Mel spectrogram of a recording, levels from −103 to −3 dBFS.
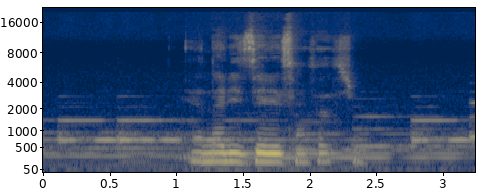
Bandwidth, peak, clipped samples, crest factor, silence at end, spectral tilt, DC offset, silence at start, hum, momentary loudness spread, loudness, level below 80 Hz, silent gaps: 19.5 kHz; -22 dBFS; under 0.1%; 16 dB; 0 s; -5.5 dB/octave; under 0.1%; 0 s; none; 20 LU; -36 LUFS; -72 dBFS; none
